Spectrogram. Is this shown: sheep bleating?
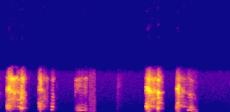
no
